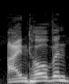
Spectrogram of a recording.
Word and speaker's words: Eindhoven: Now, your home city, if I'm not mistaken, correct me if I'm probably going to say it wrong, Eindhoven, did I say that correct? – Yeah, that's good.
